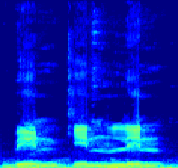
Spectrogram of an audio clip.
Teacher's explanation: আগে ছিল জেরের উচ্চারণ ই, এখন হবে দুই জেরের উচ্চারণ ইন।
